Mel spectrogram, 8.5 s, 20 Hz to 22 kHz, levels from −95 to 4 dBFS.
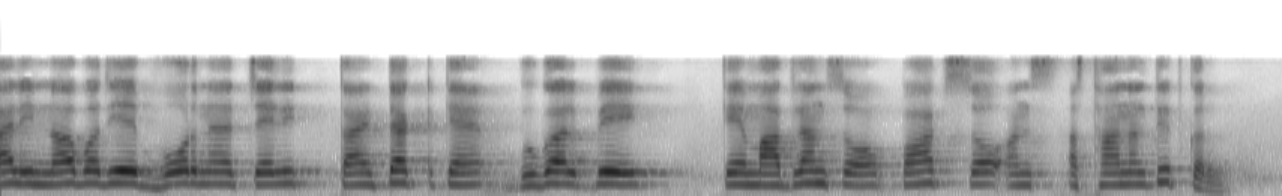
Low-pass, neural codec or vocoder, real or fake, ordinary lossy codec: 7.2 kHz; codec, 24 kHz, 0.9 kbps, WavTokenizer, large speech release; fake; none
